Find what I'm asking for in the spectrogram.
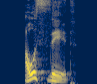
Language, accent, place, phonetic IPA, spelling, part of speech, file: German, Germany, Berlin, [ˈaʊ̯sˌz̥eːt], ausseht, verb, De-ausseht.ogg
- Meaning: second-person plural dependent present of aussehen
